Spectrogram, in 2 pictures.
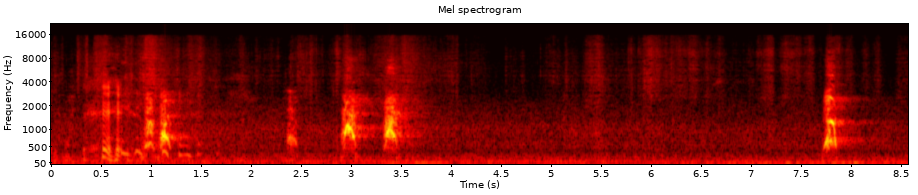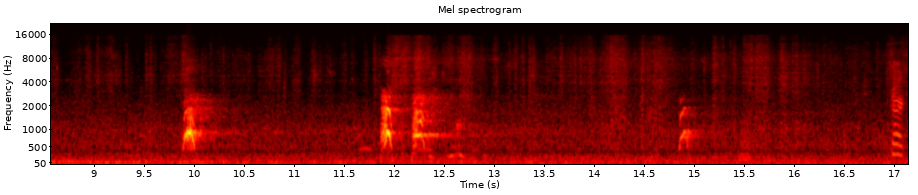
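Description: A dog barking during play: short, sharp barks, some single and some in quick pairs, a few seconds apart, the last one fainter.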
